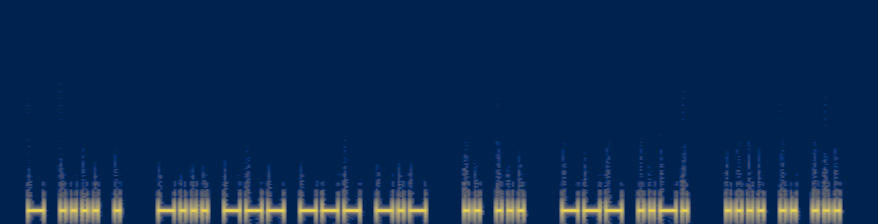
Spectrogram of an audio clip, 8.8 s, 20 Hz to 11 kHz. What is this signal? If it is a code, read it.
Morse code, heard as a keyed tone, about 22 wpm, 700 Hz. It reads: THE BOOK IS OF HIS
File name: practice / 22wpm / Sentences with 2-Word Phrases - 22wpm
